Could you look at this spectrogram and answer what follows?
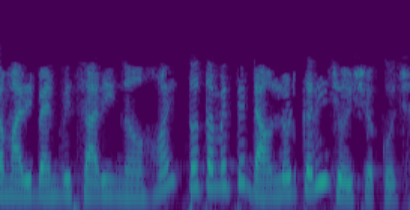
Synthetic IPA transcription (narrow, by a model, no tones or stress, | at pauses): əmaɾibɛ̃ɳɖʋɪsaɾinəɦɔjt̪ot̪əmẽt̪eɖaunloɖkəɾid͡ʒoiʃəkot͡ʃʰɔ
